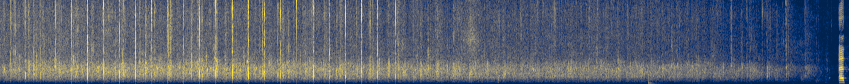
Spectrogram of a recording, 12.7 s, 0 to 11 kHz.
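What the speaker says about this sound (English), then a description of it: "Let's please give them a round of applause." An awards-ceremony crowd at a 2016 research and development forum applauds in a dense, steady patter of many hands that gradually thins and fades toward the end, with a brief bump of noise at the very close.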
